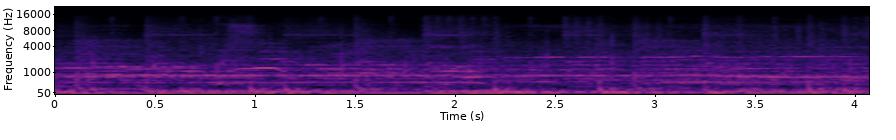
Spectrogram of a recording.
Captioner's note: crowd cheering; crowd chatter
